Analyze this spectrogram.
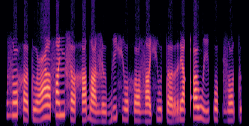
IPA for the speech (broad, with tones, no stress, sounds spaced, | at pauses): zˤ u˦ h ʌ˨ t u˨ ʕ i˧ sˤ ɛ˦ ɲ ɬ ʌ˨ h ʌ˨˦ dˤ ɯ˨ ɮ ɯ˨ b i˦ ç o˧ h o˨ zˤ ɛ˨ ç u˧ t ʌ˨ r e˦˨ qʼ u˦ w i˨˦ p o˦˨ p zˤ u˦ t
